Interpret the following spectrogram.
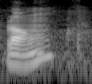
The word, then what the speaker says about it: wrong: 아 타락시킨 그쵸 에러 드로우 w 일이 이제 묵음 이 지역 스텝 2 n 롱 만들어지지 않고 조 잘못된 방향을 이렇게 뭐 하고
